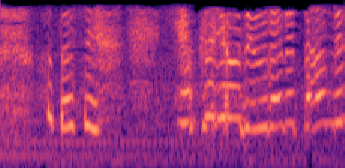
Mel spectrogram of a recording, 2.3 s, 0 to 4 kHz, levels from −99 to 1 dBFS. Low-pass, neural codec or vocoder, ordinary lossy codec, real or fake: 3.6 kHz; none; MP3, 32 kbps; real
